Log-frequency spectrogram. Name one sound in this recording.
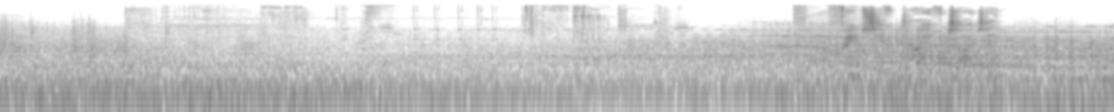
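Short electronic beeps sound as menu items are picked.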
